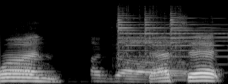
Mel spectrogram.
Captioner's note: bell ringing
